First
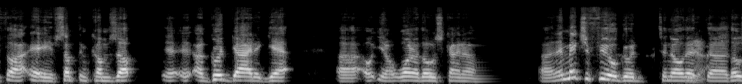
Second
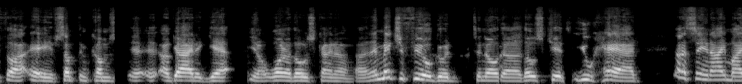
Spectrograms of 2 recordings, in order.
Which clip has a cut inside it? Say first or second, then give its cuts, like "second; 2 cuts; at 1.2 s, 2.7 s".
second; 6 cuts; at 1.1 s, 1.7 s, 2.5 s, 3.5 s, 5.0 s, 5.7 s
